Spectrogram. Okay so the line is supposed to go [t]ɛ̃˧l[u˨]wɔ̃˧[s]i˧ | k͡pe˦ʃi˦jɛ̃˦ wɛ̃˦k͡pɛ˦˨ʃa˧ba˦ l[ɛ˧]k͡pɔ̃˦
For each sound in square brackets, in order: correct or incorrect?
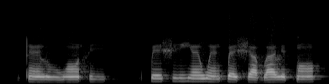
correct, correct, correct, incorrect: e˧

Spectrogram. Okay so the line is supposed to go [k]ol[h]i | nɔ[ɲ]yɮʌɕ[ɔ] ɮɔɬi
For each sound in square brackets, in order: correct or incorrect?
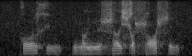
correct, incorrect: x, correct, correct

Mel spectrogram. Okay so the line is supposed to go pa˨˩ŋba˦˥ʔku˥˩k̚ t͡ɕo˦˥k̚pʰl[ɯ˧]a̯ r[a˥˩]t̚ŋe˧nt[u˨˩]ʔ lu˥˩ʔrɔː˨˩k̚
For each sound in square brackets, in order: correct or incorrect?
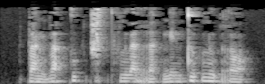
incorrect: u˧, incorrect: a˨˩, incorrect: u˥˩

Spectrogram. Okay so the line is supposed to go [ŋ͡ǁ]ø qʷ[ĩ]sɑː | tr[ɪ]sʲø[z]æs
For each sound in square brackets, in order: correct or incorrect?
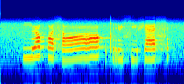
incorrect: ŋ, incorrect: i, incorrect: y, incorrect: ʃ

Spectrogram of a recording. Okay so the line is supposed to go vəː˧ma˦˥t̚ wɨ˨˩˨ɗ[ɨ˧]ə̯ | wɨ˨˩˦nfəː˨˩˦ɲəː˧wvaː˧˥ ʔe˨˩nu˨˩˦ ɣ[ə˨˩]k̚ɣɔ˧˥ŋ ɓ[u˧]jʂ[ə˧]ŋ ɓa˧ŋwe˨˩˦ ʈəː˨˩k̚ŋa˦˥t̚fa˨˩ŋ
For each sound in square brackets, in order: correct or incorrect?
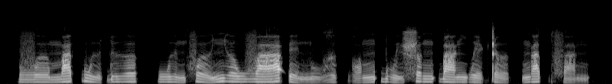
correct, correct, incorrect: u˨˩˦, correct

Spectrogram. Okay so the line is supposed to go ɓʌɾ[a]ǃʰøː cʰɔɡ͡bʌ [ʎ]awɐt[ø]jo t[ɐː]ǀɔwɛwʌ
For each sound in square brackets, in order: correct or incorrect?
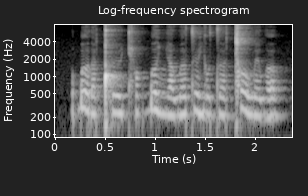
correct, correct, correct, correct

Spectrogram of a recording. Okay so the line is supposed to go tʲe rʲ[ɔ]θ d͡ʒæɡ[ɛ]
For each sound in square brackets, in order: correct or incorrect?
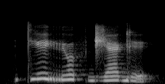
correct, incorrect: e

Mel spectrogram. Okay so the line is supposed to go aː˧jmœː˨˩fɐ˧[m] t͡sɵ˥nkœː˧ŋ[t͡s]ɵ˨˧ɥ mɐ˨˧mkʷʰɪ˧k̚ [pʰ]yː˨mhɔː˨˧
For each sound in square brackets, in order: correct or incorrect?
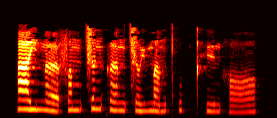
correct, correct, correct

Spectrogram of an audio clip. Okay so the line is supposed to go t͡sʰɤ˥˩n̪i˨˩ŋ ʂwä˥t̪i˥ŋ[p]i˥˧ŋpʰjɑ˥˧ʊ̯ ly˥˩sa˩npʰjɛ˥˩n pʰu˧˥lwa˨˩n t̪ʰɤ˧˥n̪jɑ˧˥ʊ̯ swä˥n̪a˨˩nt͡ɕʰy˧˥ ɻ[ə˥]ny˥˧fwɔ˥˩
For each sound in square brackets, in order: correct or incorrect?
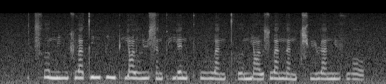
correct, incorrect: a˥

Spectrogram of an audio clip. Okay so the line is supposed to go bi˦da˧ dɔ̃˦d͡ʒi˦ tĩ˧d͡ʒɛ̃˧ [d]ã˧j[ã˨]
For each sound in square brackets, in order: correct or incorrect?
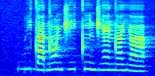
correct, correct

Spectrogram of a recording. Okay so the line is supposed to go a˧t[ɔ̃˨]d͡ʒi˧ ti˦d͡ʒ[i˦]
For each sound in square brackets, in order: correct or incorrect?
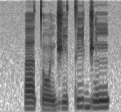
correct, incorrect: ĩ˦

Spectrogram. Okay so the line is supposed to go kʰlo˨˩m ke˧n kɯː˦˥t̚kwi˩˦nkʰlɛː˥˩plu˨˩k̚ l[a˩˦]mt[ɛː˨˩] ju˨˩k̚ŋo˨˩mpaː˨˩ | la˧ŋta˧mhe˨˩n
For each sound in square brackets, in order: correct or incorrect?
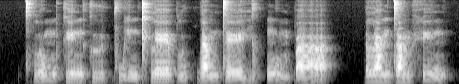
incorrect: a˧, correct

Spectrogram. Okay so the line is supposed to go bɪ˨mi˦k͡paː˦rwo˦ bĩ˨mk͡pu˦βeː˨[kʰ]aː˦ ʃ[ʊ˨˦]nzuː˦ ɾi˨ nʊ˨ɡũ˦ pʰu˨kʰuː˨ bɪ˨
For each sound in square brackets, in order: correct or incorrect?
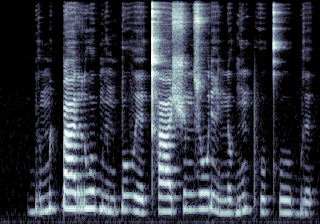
correct, incorrect: ʊ˦

